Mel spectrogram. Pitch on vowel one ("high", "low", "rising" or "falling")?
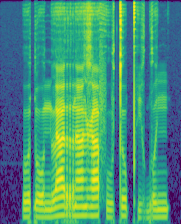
low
